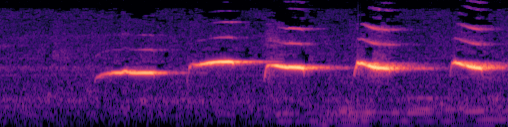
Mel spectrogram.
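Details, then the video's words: Lure song of a White-rumped shama: five clear, sustained whistled notes in a row, each slightly drooping, spaced about half a second apart. "Lengkingan KICAU MURAI yang satu ini wajib disimak untuk pancingan emosi Murai Batu"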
